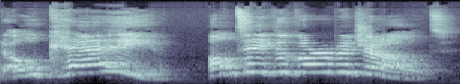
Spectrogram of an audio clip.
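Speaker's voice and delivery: high, loud, theatrical surrender; exasperated giving in. Acted. Stubborn girl yielding over the garbage, exasperated mock yell. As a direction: cry out as a girl finally caving. Girl in poem finally gives in.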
